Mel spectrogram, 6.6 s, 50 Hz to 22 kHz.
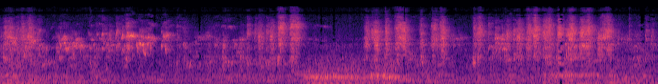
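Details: Hand-tame Australian pied budgerigar, newly acquired, 17 February 2023: bursts of rapid raspy chirping and chattering separated by brief quieter gaps, with soft low rustling beneath.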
